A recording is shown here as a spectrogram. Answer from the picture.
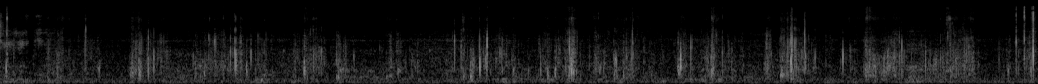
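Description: Footsteps on a gravel dirt track, an uneven run of about two steps a second.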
